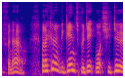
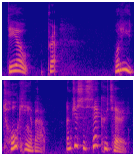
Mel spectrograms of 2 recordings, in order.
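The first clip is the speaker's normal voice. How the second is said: higher, softer fake innocence; feigned confusion; 5 semitones higher, 3 dB quieter than usual. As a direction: play dumb and nervous. Kira feigning, flustered.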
